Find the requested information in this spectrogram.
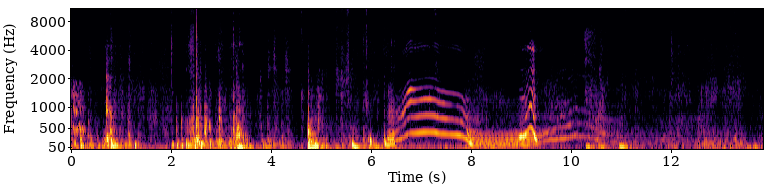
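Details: Maple the cat during a bout of zoomies indoors: scrambling thumps and bumps, then a long, drawn-out meow held at a steady pitch, followed by a shorter meow that rises and falls, with more knocking noises around it.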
